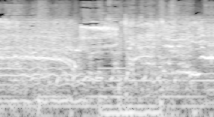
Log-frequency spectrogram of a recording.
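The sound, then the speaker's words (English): A person screams loudly during a video game session, a harsh, continuous and very loud yell that holds strongly through the whole clip. “Are you gonna make me scream loud as fuck?”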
